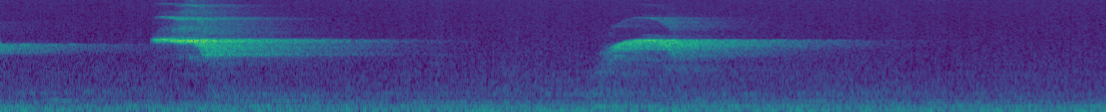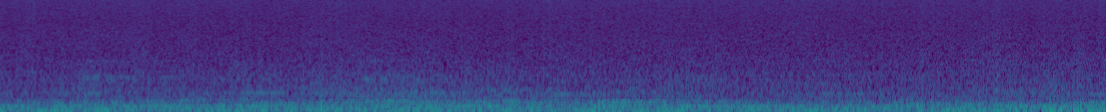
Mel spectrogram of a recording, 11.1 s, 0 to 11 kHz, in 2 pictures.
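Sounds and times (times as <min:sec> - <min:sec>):
three-month-old leopard cub chirping at a zoo: 0:00.0 - 0:04.4.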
